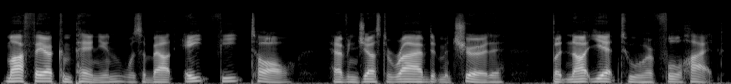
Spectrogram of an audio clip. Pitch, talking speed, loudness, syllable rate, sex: 120 Hz, 165 wpm, -21 LUFS, 4.7 syllables/s, male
